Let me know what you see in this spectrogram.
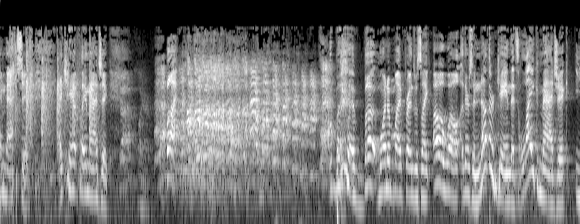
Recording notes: Midwinter Gaming Convention 2015. In Milwaukee, the first time we ever recorded our show outside Chicago!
